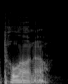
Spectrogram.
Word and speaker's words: Pollono: On my right, camera left, I have John Pollono.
